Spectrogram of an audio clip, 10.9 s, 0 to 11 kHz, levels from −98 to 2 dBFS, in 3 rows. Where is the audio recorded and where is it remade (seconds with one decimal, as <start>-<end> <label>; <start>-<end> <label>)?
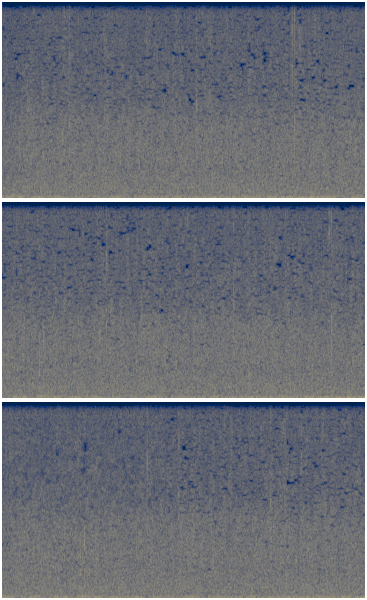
0.0-7.3 recorded; 7.3-8.9 remade; 8.9-10.9 recorded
